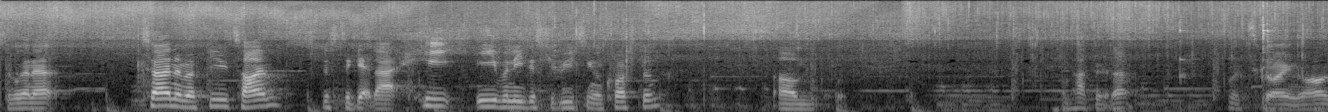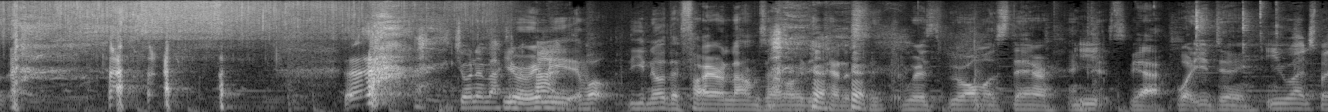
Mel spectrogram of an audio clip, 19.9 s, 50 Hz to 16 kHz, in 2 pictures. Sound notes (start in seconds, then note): 12.4 coughs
